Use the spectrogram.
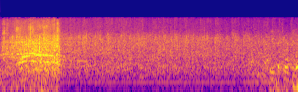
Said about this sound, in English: Please give her a very, very kind welcome.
